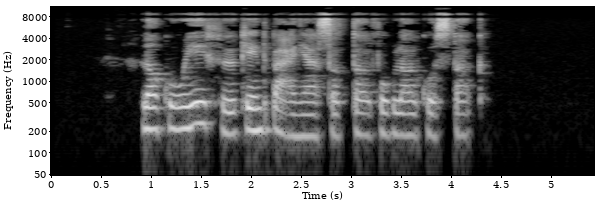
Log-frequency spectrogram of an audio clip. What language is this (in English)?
Hungarian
